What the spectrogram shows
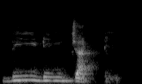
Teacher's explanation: So the j is basically an undoubled ch, and the t is a doubled d. Okay, so it is basically chaddi that came to Tamil and become jatti, and then the poor vice president had to face a lot of hilarity.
